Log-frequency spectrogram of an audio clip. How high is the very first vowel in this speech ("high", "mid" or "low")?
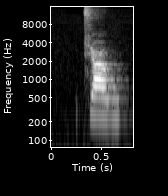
low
